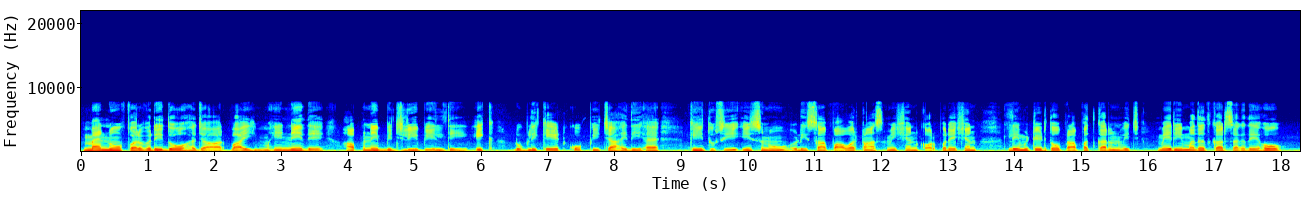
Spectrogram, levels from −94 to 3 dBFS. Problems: background sounds at intervals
